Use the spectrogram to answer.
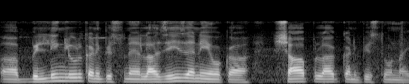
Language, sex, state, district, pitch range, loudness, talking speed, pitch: Telugu, male, Andhra Pradesh, Chittoor, 115-135 Hz, -17 LUFS, 145 wpm, 125 Hz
